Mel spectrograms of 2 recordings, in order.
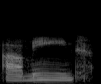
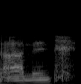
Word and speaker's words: Amun: You know, you might have people pronounce it a little bit, Amin, Amun, Amun, Amun. It's pretty much stayed the same. That was this man's mispronunciation. But it's Amun.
